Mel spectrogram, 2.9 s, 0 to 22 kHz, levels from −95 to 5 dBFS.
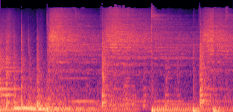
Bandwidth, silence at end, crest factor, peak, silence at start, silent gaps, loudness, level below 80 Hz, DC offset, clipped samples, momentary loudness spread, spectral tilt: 17.5 kHz; 0 s; 14 dB; 0 dBFS; 0 s; none; -14 LUFS; -24 dBFS; under 0.1%; under 0.1%; 8 LU; -4.5 dB/octave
